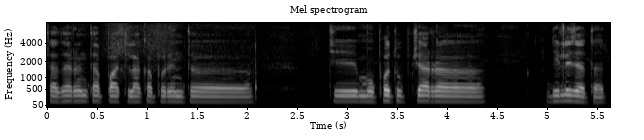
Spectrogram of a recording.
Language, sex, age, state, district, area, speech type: Marathi, male, 18-30, Maharashtra, Hingoli, urban, spontaneous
